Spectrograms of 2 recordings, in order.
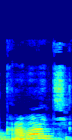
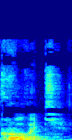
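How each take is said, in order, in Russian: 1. Ударение падает на обычный слог. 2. Ударение падает на необычный слог. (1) "вот есть слово «кровать»" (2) "не с правильным ударением"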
